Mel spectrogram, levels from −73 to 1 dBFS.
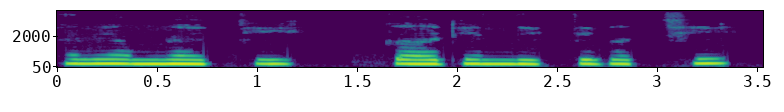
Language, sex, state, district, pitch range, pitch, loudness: Bengali, female, West Bengal, Cooch Behar, 205-220 Hz, 210 Hz, -12 LUFS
